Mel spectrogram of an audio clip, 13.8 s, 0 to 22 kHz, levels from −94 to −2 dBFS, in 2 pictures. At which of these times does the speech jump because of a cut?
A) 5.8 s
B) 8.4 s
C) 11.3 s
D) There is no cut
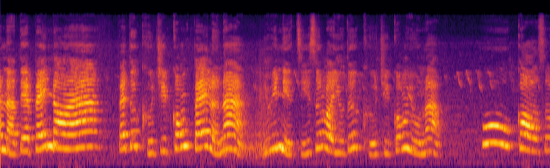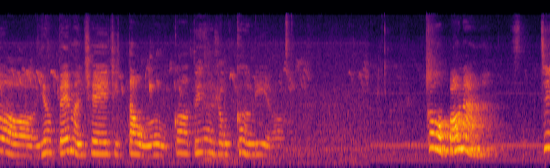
C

